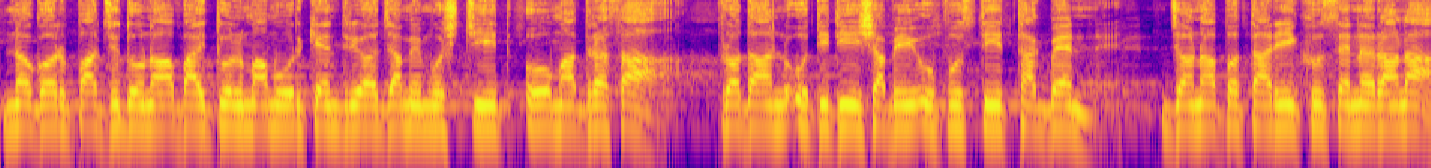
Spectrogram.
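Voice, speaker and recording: A Bangladeshi man reading a scripted promotional announcement in a formal, declamatory public-announcement manner. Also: fairly high pitch. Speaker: event announcer. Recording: echoey hall reverb over music.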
